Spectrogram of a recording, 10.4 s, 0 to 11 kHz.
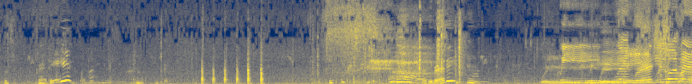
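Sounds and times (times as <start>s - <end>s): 
speech: 0.1s - 2.9s, 4.9s - 7.4s, 8.1s - 10.3s
knocking on a door: 2.9s - 4.1s.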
